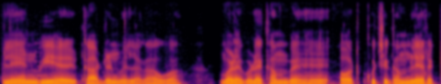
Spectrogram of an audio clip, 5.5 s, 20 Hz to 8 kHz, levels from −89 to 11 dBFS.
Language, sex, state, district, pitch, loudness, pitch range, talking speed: Hindi, male, Uttar Pradesh, Lucknow, 95 Hz, -16 LUFS, 95-100 Hz, 165 wpm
